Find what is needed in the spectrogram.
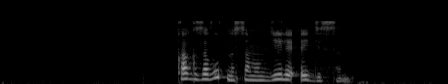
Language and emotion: Russian, neutral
